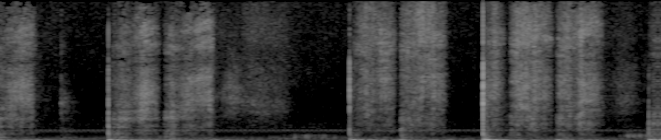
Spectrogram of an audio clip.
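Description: A white chalk stick draws looping scribbles over existing writing on a large, flat, solid dark chalkboard, producing continuous dry, bright scratching. Sharp tapping clicks mark where the chalk strikes the board, over a steady low hum.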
